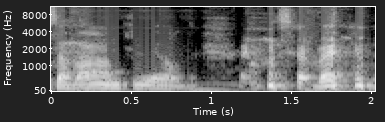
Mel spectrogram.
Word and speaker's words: Saban Field: Yeah, it's You're putting the Saban wrong Field. emphasis on the wrong syllable. It's a lot like Mr. Portal. It's Saban Field.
